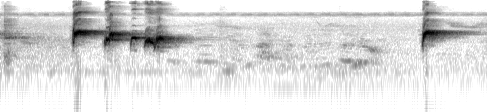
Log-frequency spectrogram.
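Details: Red-whiskered bulbul singing to rouse caged birds: one phrase of four lively whistled notes dropping slightly in pitch, a quiet pause, then a single bright note.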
